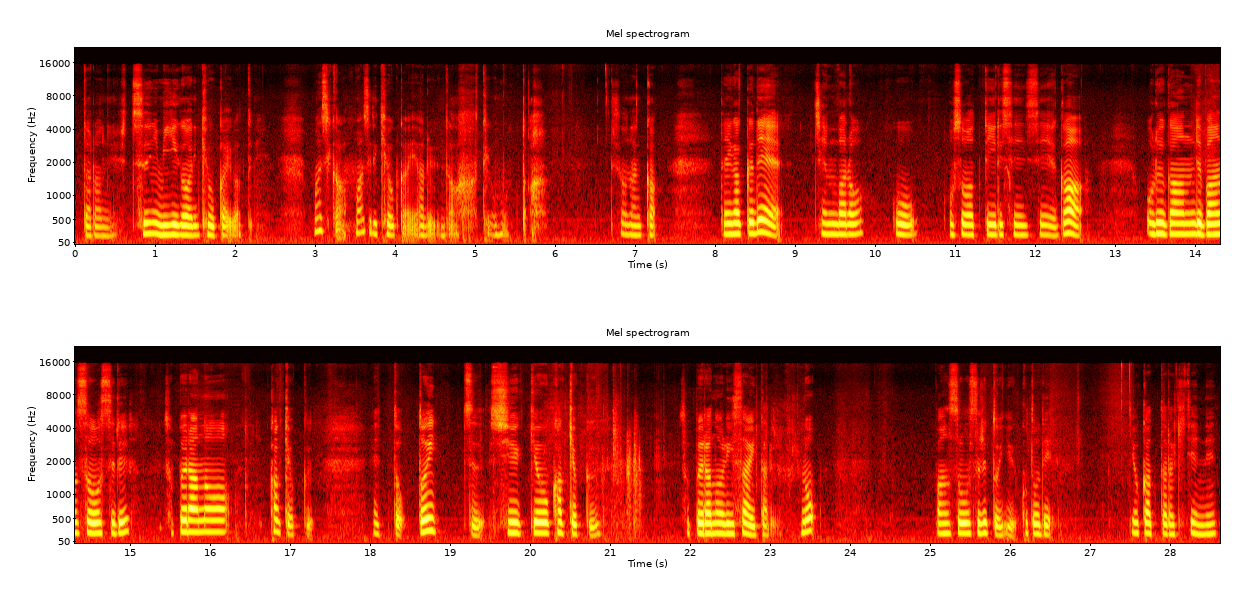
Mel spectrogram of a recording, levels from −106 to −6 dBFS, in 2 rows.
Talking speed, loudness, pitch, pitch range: 230 characters per minute, -29 LUFS, 205 Hz, 190-215 Hz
